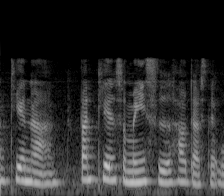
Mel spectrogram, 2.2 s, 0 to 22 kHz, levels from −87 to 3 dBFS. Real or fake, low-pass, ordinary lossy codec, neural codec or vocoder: fake; 7.2 kHz; none; codec, 44.1 kHz, 7.8 kbps, Pupu-Codec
